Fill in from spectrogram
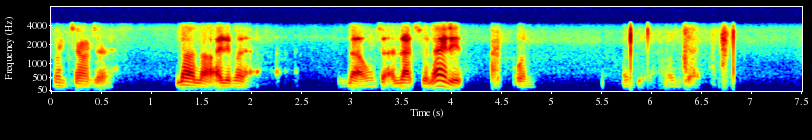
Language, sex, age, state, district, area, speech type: Nepali, male, 45-60, West Bengal, Kalimpong, rural, conversation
